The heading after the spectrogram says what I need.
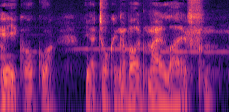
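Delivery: ordinary talk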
